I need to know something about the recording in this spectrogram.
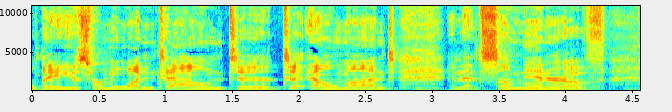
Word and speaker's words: Almont: I think the bell of the ball for street dance celebrations back home was Almont, North Dakota, spelled like almond but with a T, and population no one.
